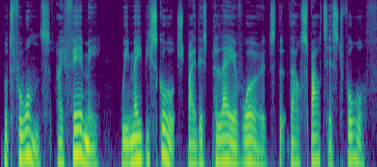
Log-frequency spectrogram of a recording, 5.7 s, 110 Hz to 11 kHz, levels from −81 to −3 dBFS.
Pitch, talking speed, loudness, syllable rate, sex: 110 Hz, 200 wpm, -20 LUFS, 4.2 syllables/s, male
